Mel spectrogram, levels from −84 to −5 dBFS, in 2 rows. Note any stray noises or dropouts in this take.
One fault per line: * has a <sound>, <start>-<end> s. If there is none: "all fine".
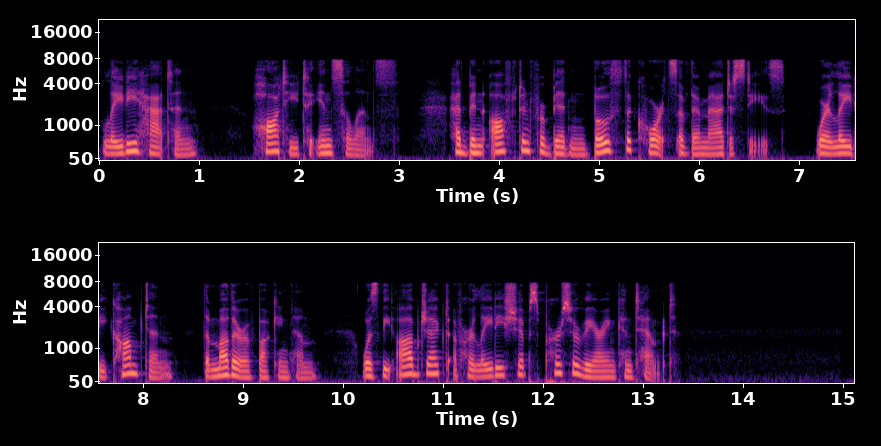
all fine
